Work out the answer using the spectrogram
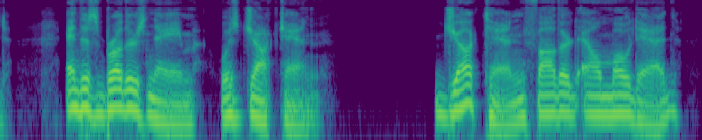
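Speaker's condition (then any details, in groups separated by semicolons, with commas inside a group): No condition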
